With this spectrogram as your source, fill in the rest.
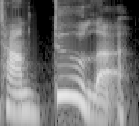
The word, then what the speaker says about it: Dula: Not Tom Dooley. But his name got mispronounced because of the dialect in the area and the oral telling as it over the years. It became Tom Dooley instead of Tom Dula.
